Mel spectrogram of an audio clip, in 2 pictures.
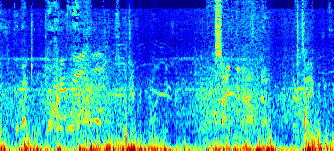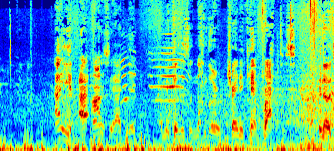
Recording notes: After the first joint practice with the New York Giants. Check out the raw audio from the practice field outside Paul Brown Stadium.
